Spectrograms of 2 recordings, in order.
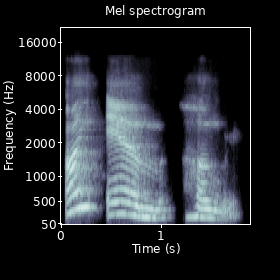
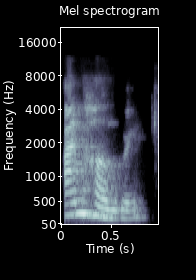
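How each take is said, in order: First: I AM drawn out slowly for emphasis before "hungry"; emphatic full form. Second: Said in the usual way. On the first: Shown as a demonstration. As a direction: stretch both words of "I am" hard, then "hungry". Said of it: "usa o tom de voz pra dar ênfase". (ênfase em "I am", bem pausado e alongado) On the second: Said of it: "por exemplo, assim".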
